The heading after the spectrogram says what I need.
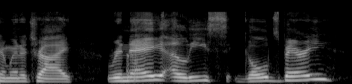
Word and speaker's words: Renee Elise Goldsberry: And I'm going to try the pronunciation. I'm going to try Renee Elise Goldsberry.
